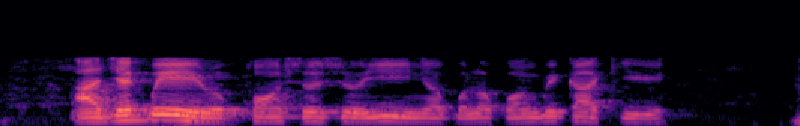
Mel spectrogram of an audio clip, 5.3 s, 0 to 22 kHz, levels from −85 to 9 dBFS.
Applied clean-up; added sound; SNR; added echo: none; none; none; none.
